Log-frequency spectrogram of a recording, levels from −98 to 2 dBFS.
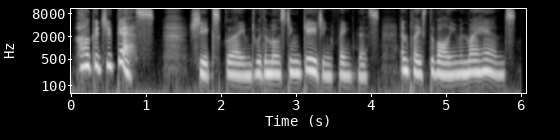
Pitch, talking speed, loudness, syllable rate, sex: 225 Hz, 180 wpm, -20 LUFS, 5.1 syllables/s, female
